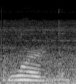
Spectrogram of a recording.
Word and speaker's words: word: 뜻을 가진 우드는가 되고요 단어의 뜻을 가진 드는 word word 이렇게 됩니다 듣기만 하셔도 차이점을 확실히 아시겠죠 여기서 질문은 안 주셨지만 비슷한 발음이 나는 단어가 하나가 더 있어요 단어의 뜻을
